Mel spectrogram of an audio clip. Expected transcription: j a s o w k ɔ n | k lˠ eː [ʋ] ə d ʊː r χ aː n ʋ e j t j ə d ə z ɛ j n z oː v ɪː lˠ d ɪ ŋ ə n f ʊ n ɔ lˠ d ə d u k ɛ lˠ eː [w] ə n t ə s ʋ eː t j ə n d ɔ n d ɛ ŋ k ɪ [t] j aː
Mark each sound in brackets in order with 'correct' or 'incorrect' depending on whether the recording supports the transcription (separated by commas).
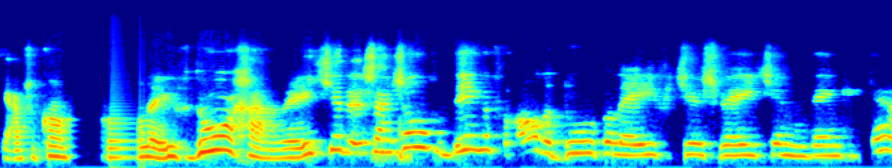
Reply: incorrect, incorrect, incorrect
